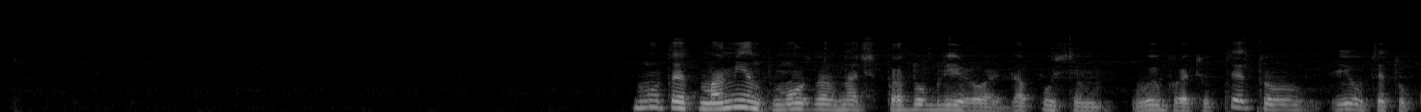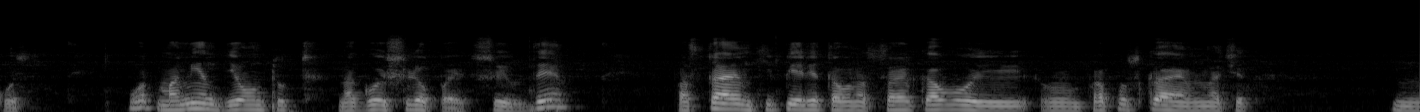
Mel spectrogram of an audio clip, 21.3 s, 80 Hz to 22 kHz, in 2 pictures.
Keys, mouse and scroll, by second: 0.2-6.4 drag, 7.0 click, 7.9 click, 9.3 click, 10.9-11.5 drag.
